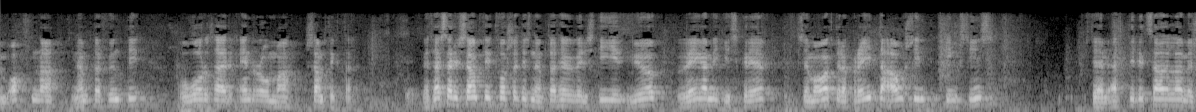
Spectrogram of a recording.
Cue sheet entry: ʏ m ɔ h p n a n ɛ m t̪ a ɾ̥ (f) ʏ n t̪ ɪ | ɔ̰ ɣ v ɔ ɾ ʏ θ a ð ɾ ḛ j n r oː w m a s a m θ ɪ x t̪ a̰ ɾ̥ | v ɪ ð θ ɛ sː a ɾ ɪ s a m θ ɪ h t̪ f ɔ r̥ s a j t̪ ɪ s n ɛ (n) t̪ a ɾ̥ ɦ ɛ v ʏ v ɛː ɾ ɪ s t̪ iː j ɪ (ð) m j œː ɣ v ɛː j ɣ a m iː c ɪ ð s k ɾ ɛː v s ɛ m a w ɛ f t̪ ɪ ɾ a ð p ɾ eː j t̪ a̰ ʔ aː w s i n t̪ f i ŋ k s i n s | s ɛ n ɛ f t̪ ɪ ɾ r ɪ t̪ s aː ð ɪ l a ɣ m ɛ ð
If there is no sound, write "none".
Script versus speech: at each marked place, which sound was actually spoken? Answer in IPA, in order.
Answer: f, m, ð

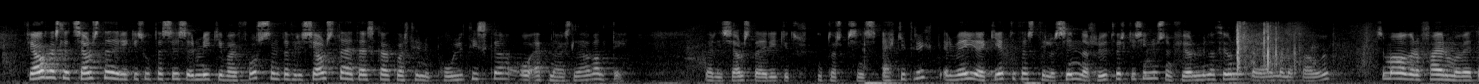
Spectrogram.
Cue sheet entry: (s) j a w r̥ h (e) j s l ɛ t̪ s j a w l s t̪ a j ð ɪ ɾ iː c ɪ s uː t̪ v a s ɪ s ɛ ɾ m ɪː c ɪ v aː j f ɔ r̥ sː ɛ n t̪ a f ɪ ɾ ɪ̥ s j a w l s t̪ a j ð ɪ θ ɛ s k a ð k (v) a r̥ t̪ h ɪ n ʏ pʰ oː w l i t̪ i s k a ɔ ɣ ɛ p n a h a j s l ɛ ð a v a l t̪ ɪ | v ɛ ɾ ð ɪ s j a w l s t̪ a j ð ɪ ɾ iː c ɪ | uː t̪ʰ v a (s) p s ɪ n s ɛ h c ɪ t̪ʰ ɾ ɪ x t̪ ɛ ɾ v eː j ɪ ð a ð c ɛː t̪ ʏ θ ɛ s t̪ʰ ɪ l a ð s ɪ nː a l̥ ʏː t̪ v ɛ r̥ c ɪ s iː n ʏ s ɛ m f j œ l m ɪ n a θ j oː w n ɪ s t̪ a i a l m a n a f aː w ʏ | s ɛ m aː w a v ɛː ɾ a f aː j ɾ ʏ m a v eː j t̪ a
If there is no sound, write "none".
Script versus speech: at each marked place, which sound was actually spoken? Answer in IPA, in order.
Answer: f, a, v, s

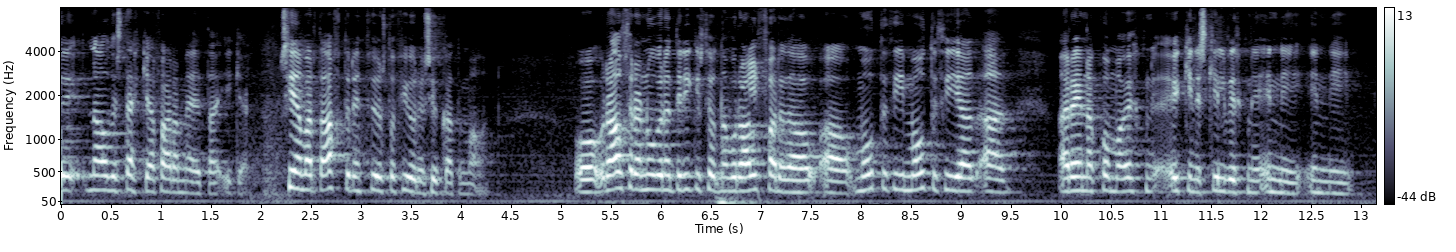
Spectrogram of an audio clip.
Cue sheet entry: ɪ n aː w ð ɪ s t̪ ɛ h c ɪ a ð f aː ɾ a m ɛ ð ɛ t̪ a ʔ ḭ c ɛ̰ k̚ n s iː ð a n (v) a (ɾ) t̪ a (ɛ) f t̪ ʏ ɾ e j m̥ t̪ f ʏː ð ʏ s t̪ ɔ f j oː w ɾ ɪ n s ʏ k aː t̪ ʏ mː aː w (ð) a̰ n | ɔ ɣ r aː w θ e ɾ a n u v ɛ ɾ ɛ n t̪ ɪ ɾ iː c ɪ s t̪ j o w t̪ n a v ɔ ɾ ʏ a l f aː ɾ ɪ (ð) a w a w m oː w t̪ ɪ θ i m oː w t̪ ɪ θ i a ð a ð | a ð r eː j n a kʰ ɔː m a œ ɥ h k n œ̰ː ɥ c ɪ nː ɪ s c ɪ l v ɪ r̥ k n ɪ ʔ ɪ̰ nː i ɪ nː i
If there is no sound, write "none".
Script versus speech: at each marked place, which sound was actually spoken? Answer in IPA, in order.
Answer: v, ɾ, a, ð, ð

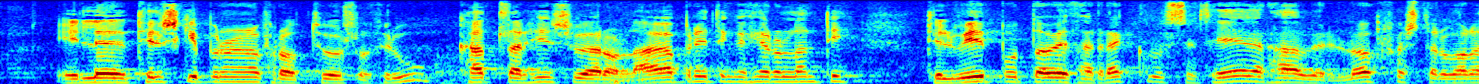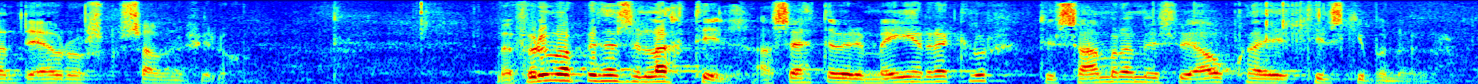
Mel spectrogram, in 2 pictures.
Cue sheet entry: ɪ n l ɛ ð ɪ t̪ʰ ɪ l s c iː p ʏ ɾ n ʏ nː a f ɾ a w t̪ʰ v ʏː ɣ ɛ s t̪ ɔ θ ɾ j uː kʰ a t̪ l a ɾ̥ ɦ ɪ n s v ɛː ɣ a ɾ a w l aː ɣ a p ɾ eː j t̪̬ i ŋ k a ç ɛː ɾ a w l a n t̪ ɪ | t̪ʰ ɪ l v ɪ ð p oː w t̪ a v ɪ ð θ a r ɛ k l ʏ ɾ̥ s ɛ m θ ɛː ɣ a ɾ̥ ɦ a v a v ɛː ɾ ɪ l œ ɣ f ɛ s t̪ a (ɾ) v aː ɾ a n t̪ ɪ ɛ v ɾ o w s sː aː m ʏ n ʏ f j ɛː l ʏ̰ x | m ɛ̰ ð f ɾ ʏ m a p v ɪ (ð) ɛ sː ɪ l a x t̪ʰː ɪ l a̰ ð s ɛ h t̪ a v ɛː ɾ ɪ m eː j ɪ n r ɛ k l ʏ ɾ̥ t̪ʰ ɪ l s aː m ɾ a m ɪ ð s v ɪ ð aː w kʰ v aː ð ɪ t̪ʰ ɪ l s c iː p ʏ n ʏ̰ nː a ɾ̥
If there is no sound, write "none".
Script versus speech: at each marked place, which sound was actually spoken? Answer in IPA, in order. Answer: ɾ, θ

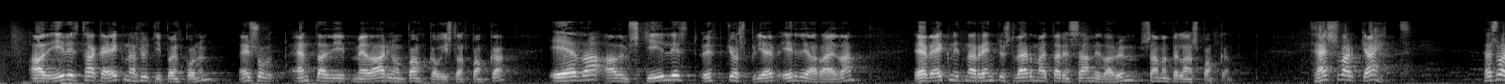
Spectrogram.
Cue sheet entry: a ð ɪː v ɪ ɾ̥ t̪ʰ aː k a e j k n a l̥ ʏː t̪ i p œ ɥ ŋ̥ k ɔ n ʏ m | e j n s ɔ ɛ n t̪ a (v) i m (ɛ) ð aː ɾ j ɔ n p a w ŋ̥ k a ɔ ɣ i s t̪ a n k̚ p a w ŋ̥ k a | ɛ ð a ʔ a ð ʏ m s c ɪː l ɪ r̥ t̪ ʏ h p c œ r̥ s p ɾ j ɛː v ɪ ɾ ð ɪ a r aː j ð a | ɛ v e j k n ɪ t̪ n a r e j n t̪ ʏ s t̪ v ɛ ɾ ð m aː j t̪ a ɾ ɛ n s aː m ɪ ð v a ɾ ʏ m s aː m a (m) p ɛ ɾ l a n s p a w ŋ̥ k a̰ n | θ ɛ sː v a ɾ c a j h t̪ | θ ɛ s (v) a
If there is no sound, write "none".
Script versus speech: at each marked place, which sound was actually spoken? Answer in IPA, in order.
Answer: ð, ɛ, n, v

